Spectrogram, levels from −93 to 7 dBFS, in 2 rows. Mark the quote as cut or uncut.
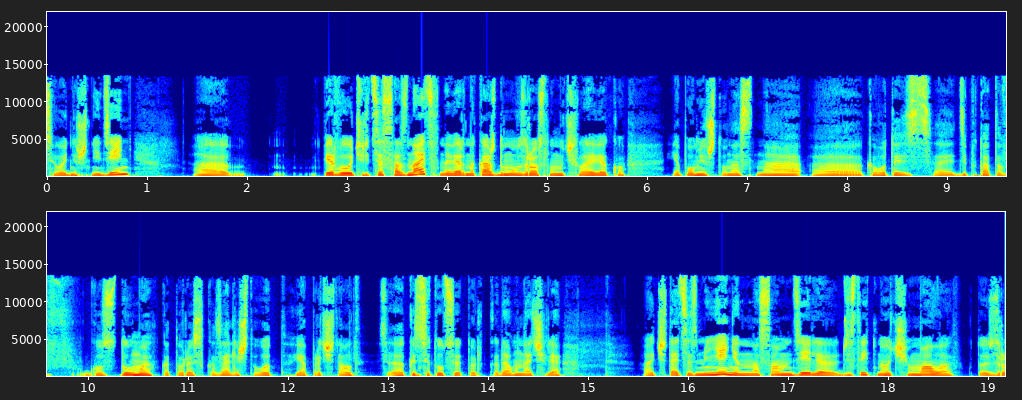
uncut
